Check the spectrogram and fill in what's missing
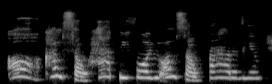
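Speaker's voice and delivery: high, delighted mock praise; overjoyed. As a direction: gush with pride at her news. Proud of the girl's new job.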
